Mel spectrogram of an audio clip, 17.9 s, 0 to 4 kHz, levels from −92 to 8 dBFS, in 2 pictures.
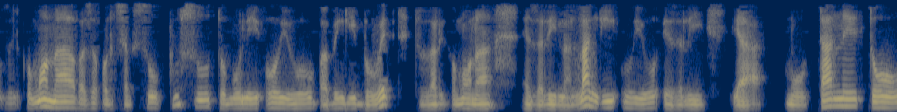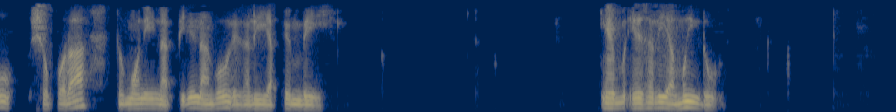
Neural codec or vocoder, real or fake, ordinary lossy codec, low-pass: codec, 16 kHz, 2 kbps, FunCodec, trained on LibriTTS, 25 frames a second; fake; MP3, 24 kbps; 3.6 kHz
